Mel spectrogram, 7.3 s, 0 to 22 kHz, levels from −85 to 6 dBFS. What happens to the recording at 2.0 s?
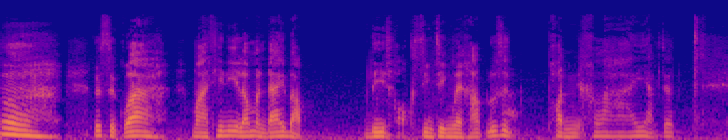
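Nothing goes wrong at 2.0 s: the speech runs on intact there, with only the light coding texture that is likely from low-delay AAC compression at around 64 kbps.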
